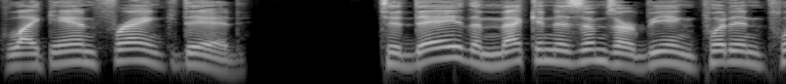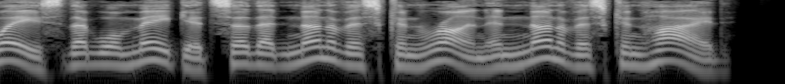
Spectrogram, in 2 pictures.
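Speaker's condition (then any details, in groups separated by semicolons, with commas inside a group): No condition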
